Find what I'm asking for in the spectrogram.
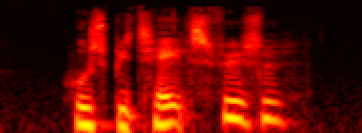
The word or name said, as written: hospitalsfødsel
